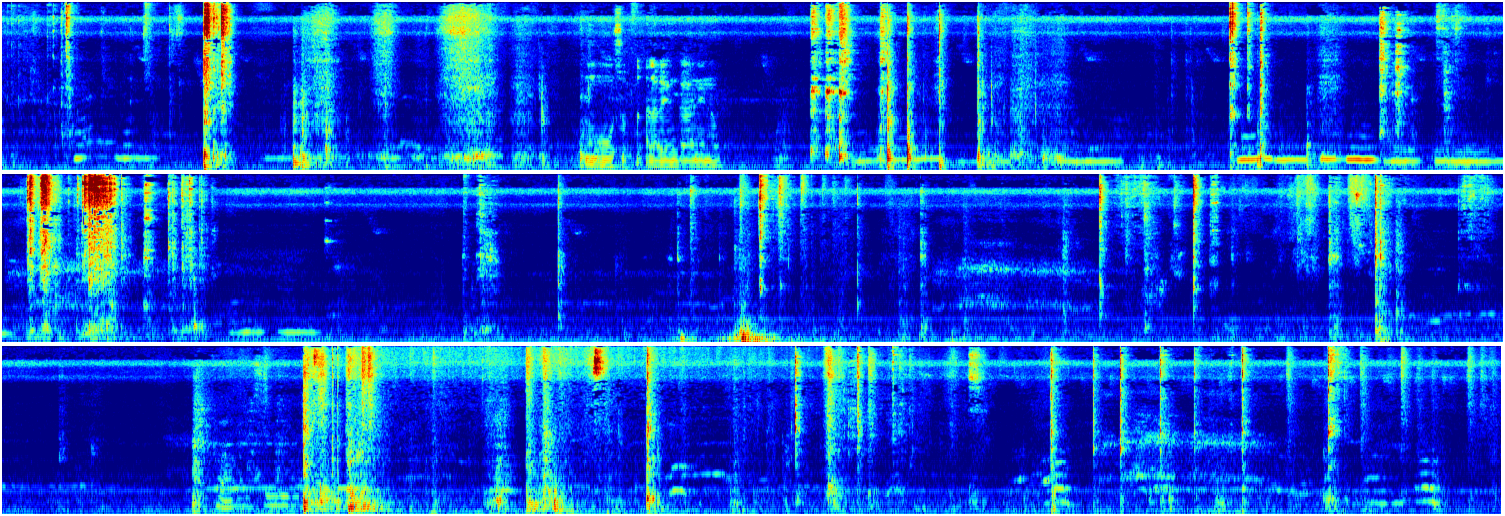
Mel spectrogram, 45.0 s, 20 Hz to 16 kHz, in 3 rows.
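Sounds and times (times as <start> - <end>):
person humming: 8.5 - 11.4, 12.3 - 15.2, 17.2 - 18.2.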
